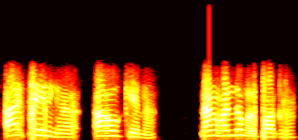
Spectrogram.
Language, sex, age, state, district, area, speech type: Tamil, female, 45-60, Tamil Nadu, Pudukkottai, rural, conversation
